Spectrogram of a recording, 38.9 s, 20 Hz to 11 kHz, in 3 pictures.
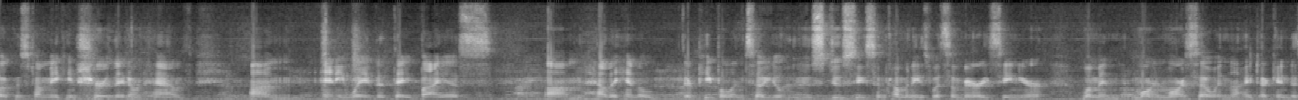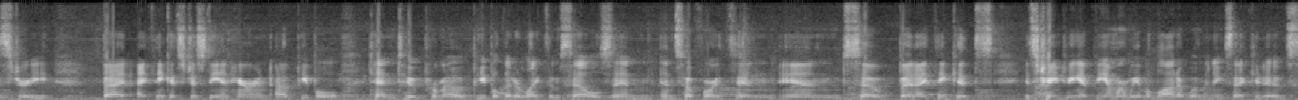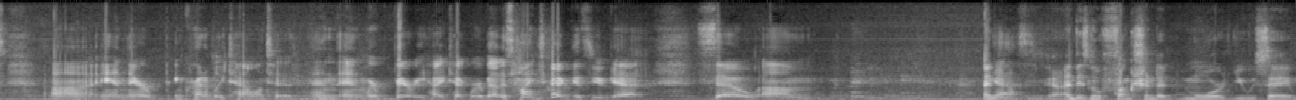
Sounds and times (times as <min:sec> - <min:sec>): Speech: 0:00.0 - 0:35.1, 0:35.8 - 0:38.9.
